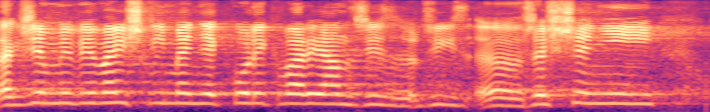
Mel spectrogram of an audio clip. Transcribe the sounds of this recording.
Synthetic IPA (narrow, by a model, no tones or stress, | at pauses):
t̪aɡʒɛmɪvɪmajʃliːmɛɲɛko̞lɪkvaɾɪjant̪rɪrirɛʃɛɲiː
